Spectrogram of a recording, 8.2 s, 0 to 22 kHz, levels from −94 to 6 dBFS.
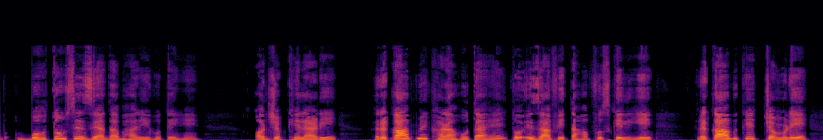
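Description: From start to finish the speech carries plainly audible coding damage, most likely HE-AAC compression at a low bitrate, which fits something near 20 kbps. The treble is not the original signal but lower bands copied upward and shaped by a coarse envelope, so its harmonics fail to line up with those below, and s sounds come out gritty and metallic. On a spectrogram the upper region looks smeared and blocky, with nothing at all above 14.9 kHz.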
